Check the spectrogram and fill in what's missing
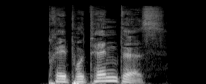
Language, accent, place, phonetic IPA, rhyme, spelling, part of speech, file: German, Germany, Berlin, [pʁɛpoˈtɛntəs], -ɛntəs, präpotentes, adjective, De-präpotentes.ogg
- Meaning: strong/mixed nominative/accusative neuter singular of präpotent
